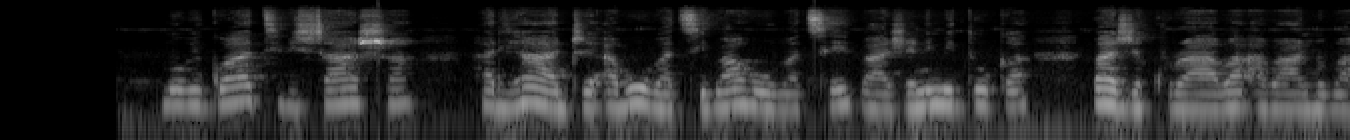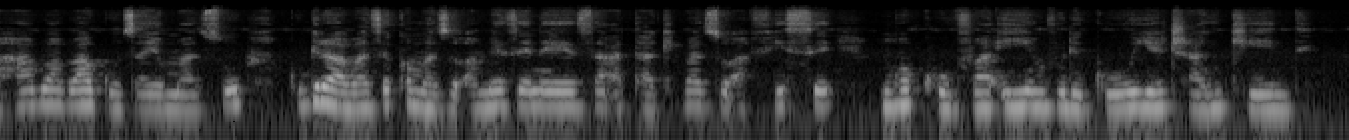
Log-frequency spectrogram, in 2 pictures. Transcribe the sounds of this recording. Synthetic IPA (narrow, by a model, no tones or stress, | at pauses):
muβiɡwaːtiβiʃaːʃa | haɾiɦad͡ʒe̞ʔaβuβat͡siβaɦuːβat͡se̞βaʒe̞nimiduɡaβaʒe̞kʰuɾaːβaʔːβaːn̥huβahaβaβaɡuzajo̞mazukuɡiɾaβaβaze̞koamazuʔame̞ze̞ne̞ːzaːtʰaːkʰiβazo̞afise̞ŋ̥o̞kʰuvaʔijiːɱvuɾiɡuːje̞t͡ʃaːŋ̥ikʰiːndi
